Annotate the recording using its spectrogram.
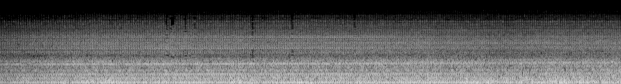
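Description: Motorcycle engine running steadily at cruising speed, under a constant rush of wind and road noise from riding on the open highway.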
